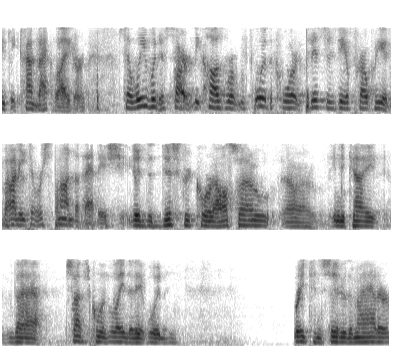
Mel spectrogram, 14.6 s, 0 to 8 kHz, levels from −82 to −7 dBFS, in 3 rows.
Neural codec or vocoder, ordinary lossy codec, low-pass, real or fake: codec, 24 kHz, 1.5 kbps, HILCodec; AAC, 16 kbps; 7.2 kHz; fake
